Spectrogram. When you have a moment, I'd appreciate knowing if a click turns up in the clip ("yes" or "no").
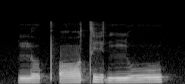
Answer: no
